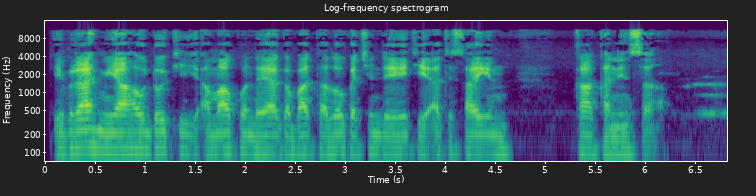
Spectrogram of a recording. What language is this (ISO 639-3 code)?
hau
